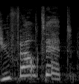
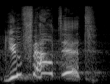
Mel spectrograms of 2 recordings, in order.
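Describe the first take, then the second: First: Said in the usual way. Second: Loud, high exclamation; fervent preacher's cry; shouted. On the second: Acted. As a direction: shout it out, much higher.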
